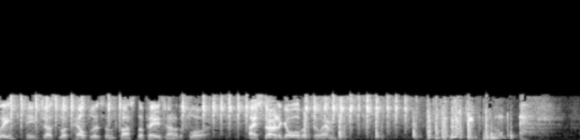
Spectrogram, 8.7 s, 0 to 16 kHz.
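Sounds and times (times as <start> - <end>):
speech: 0.0 - 5.3
typewriter clattering with quick uneven keystrokes: 0.0 - 7.4.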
